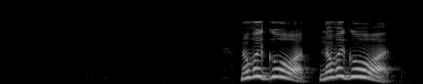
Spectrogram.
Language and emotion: Russian, positive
